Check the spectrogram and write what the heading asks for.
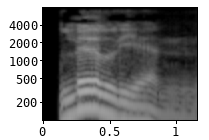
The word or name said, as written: lilyan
